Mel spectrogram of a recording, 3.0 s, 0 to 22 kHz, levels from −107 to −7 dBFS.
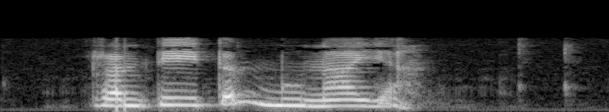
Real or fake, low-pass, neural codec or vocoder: real; 5.4 kHz; none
